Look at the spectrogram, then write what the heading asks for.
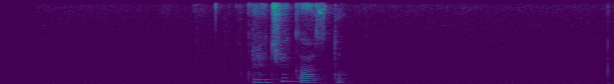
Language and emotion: Russian, neutral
